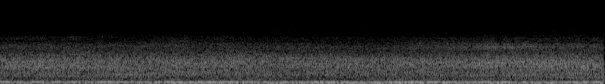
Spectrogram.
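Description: Steady outdoor background noise: a low rumble with a hiss over it and no distinct events.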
